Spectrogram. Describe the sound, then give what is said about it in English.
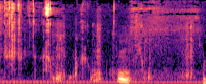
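Faint crunching as fried wontons dipped in duck sauce are bitten and chewed, a few soft crisp cracks and munches scattered across the moment, quiet and without talk. “one of the first things that got me into Chinese food, besides chicken fingers, was fried wontons in duck sauce. So as I eat this,”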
